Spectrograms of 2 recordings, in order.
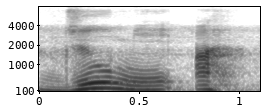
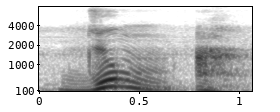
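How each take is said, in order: First: The m is followed by an i vowel. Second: The m is followed by no vowel.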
